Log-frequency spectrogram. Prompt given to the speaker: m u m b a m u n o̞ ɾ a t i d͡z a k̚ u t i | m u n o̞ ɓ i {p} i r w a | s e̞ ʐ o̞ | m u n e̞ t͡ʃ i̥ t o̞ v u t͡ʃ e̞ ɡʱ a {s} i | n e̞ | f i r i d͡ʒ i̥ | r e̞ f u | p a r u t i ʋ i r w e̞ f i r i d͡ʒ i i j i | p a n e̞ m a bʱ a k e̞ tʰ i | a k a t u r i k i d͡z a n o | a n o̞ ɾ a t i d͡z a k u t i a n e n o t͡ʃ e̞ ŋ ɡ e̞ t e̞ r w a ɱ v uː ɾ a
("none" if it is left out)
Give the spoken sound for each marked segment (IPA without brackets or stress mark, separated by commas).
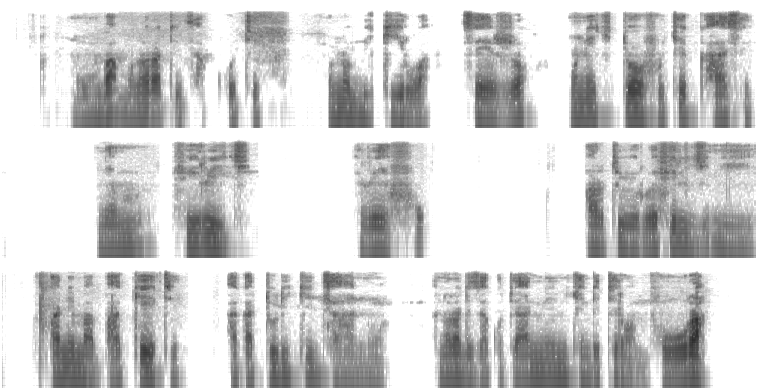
k, s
